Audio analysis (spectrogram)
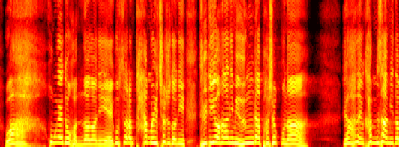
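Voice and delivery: high, loud shouts of relief and thanks; overjoyed acted cheer. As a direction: exult like a crowd whose prayer is answered. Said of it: "사람들은 기뻤을, 엄청 기뻤을 거예요".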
